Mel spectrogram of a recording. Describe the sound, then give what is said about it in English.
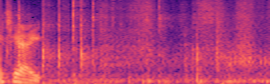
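Keys tapped on a laptop keyboard to unlock it: a quick, irregular run of light clicks follows a brief voice at the start, with a few scattered taps continuing afterwards. “Who are you typing to? I was unlocking my laptop.”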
